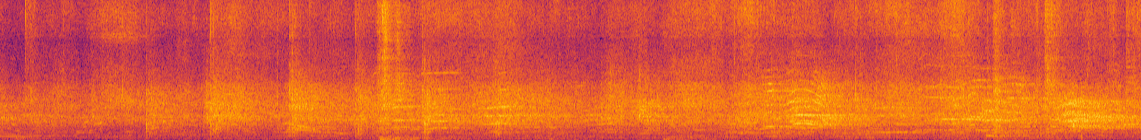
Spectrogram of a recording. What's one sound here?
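A crowd of spectators murmurs and calls out in an echoing arena.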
